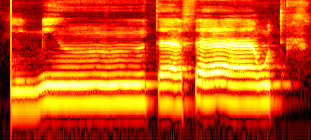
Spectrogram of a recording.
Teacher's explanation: This noon with this ta, we have to hide the noon into the ta. Why? Because noon is sukoon and it's an empty noon here.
